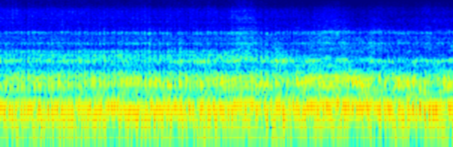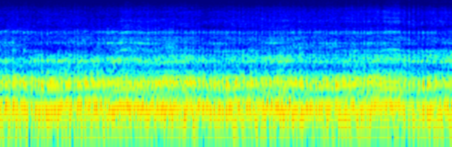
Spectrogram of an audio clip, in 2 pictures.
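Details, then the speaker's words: Custom cylinder head engine running with a steady drone but uneven, lumpy beat; sounds like it is running on only two cylinders. "foreign sounds like it's only running on two that's not ideal let's see do we have something obvious Happening Here it might just be applied but yeah it's definitely just run on too it's on that's on"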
